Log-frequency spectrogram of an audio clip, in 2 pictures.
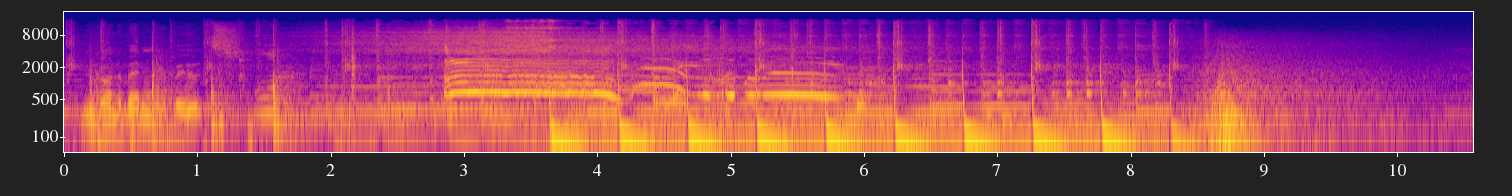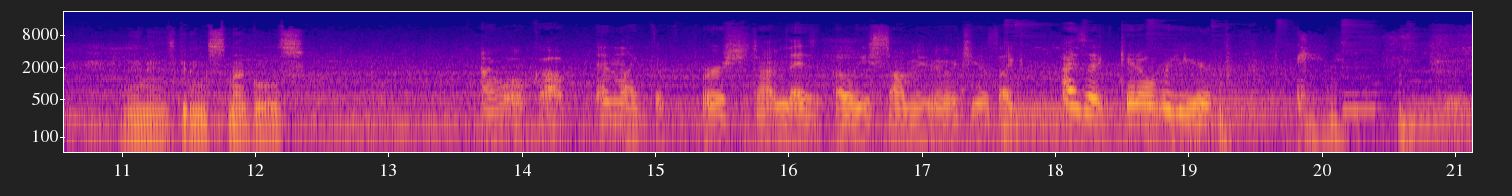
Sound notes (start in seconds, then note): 2.9 cheering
